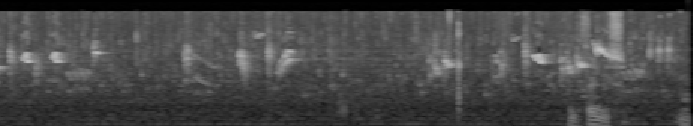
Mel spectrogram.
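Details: Hooded oriole singing in palm trees one evening: high chattering, squeaky notes and short slurred whistles in irregular bursts, with a few low knocking and rustling sounds near the end.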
